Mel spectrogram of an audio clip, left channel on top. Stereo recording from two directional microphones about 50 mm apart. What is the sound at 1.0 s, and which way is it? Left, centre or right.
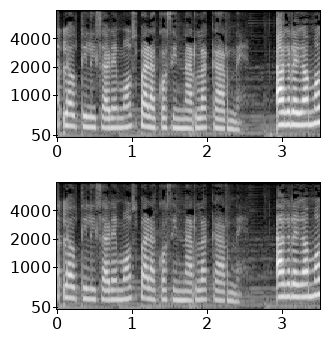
Speech, left.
